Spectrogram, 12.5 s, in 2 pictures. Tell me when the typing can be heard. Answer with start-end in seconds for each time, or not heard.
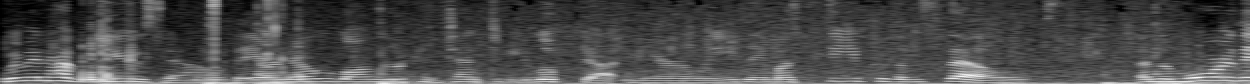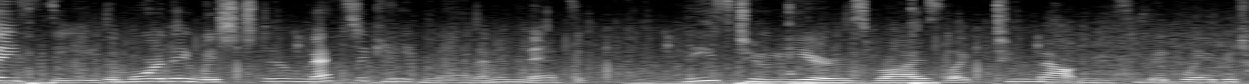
0.5-2.0, 5.0-6.5, 9.3-10.9.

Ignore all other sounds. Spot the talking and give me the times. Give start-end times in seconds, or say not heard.
0.0-12.4.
